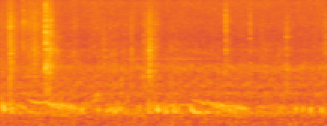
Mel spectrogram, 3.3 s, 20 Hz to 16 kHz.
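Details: Moyna Jhak pigeon, male of a jet-black breeding pair kept at a farm in Kaliakair, Gazipur, Bangladesh, May 2025, cooing in deep rolling bursts, some phrases gliding downward, amid low room noise and light tapping.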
